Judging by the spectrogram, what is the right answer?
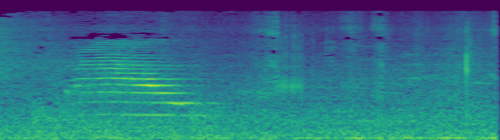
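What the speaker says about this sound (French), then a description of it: "Zé, le chat qui proteste." Zé, the cat at a Lisbon wine bar, lets out one clear, close meow of protest, followed by quiet room noise.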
